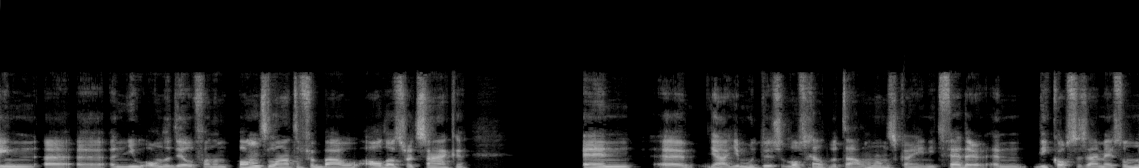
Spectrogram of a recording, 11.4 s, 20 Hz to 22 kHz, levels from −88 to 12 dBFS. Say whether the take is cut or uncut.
uncut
